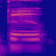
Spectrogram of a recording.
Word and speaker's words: But: Like even a guy that could go in the first round, Daniil Butt. Like, yeah, he was on my list. – It's pronounced boot, but whatever.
